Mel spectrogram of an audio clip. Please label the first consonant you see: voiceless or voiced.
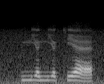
voiced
